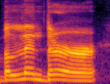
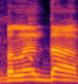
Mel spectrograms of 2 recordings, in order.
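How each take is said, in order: First: The name ends with an added R sound. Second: The name ends in a plain vowel sound. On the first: Someone else said the name wrongly. The speaker calls it wrong. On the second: The name's owner says it properly. The speaker calls it right.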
